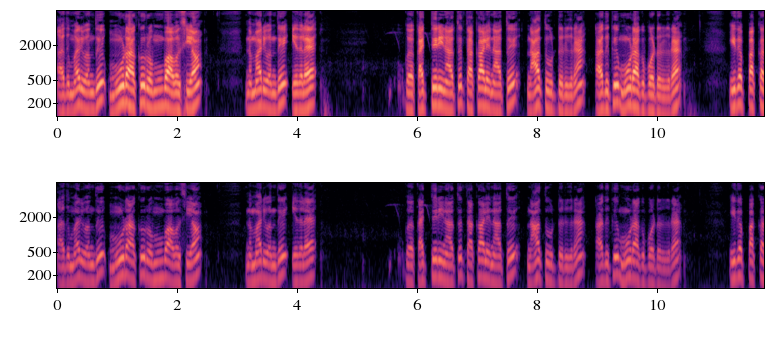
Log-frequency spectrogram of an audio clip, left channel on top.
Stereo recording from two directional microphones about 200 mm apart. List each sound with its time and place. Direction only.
0.0 s speech: 15° left (ahead or behind)
1.1 s speech: 20° left (ahead or behind)
5.8 s speech: 15° left (ahead or behind)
